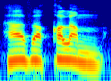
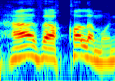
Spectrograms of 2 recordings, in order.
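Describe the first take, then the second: First: The last word ends on a bare m sound. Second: The last word ends with a final vowel sound. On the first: "as if to indicate that there is a sukoon on the meme" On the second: "instead of saying"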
